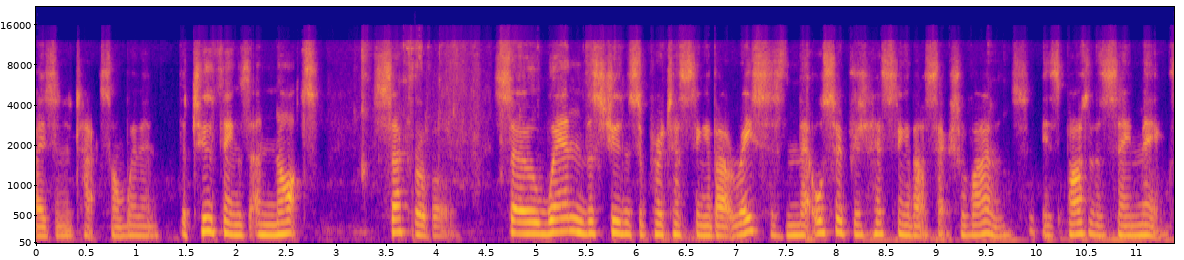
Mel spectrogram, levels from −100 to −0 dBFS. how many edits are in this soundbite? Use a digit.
2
